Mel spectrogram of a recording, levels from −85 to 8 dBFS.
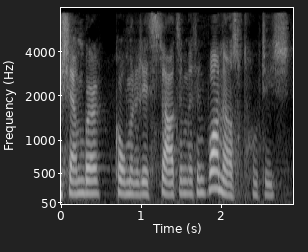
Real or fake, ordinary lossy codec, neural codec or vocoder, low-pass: fake; none; codec, 16 kHz, 1.1 kbps, Voila-Tokenizer; none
